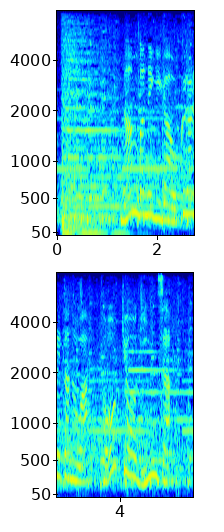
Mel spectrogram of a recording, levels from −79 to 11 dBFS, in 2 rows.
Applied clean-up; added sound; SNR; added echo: none; Wind instrument, woodwind instrument; 15 dB; none.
